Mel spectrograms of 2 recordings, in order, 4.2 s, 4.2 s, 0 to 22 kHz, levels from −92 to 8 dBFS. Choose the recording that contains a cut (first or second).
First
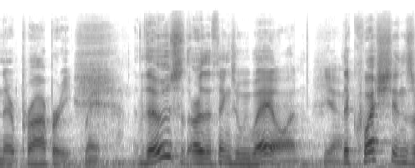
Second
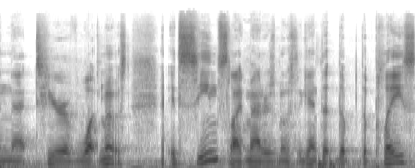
second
